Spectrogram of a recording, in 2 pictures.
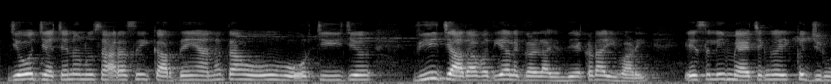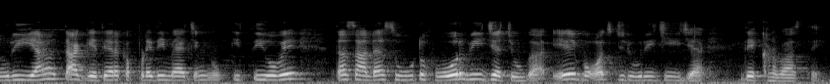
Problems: constant background noise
